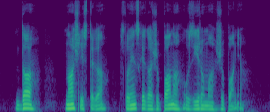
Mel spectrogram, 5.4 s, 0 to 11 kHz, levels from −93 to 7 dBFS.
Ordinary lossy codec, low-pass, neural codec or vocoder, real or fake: none; none; none; real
